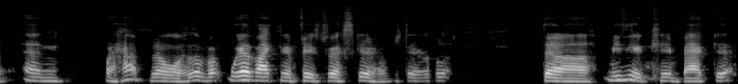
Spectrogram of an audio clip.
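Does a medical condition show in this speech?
Yes: ataxia; brain lesion, affects walking and balance; speech and swallowing affected.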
